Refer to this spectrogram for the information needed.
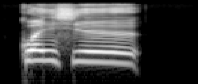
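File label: "guan1 xin1", Chinese; HSK; HSK3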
